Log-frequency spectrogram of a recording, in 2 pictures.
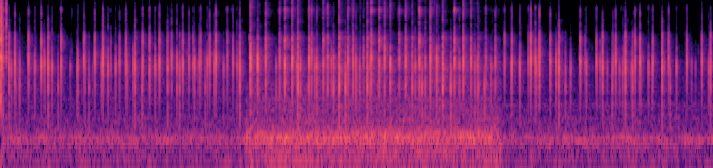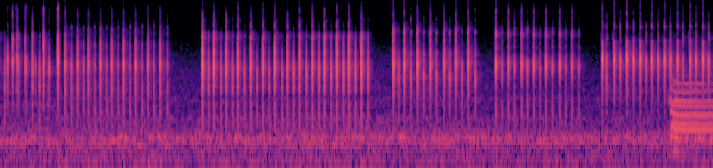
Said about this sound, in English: what separates this keyboard from every other keyboard is how it sounds.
